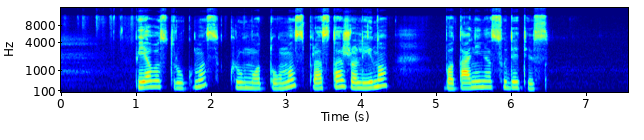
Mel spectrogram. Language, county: Lithuanian, Vilnius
